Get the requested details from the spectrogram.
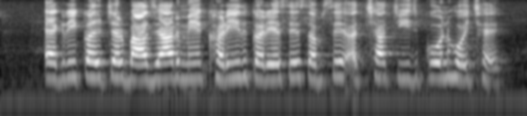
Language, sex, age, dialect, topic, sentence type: Maithili, female, 25-30, Bajjika, agriculture, question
